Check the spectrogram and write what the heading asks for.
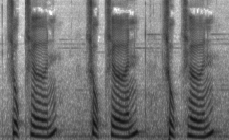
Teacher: a live syllable so it's high class initial consonant and live syllable which gives it a rising sound so low and rising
